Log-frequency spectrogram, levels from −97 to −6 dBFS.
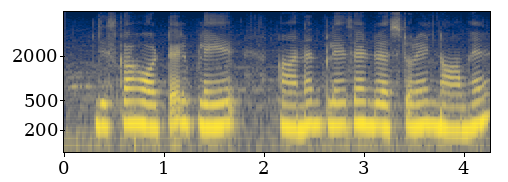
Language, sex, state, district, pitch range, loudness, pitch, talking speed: Hindi, female, Madhya Pradesh, Bhopal, 225-240 Hz, -14 LUFS, 235 Hz, 125 wpm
